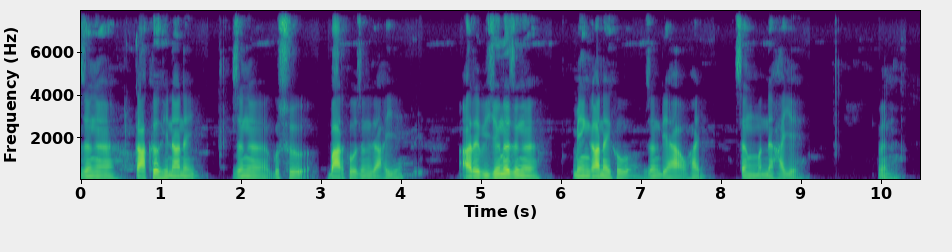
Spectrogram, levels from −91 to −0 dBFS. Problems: low volume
